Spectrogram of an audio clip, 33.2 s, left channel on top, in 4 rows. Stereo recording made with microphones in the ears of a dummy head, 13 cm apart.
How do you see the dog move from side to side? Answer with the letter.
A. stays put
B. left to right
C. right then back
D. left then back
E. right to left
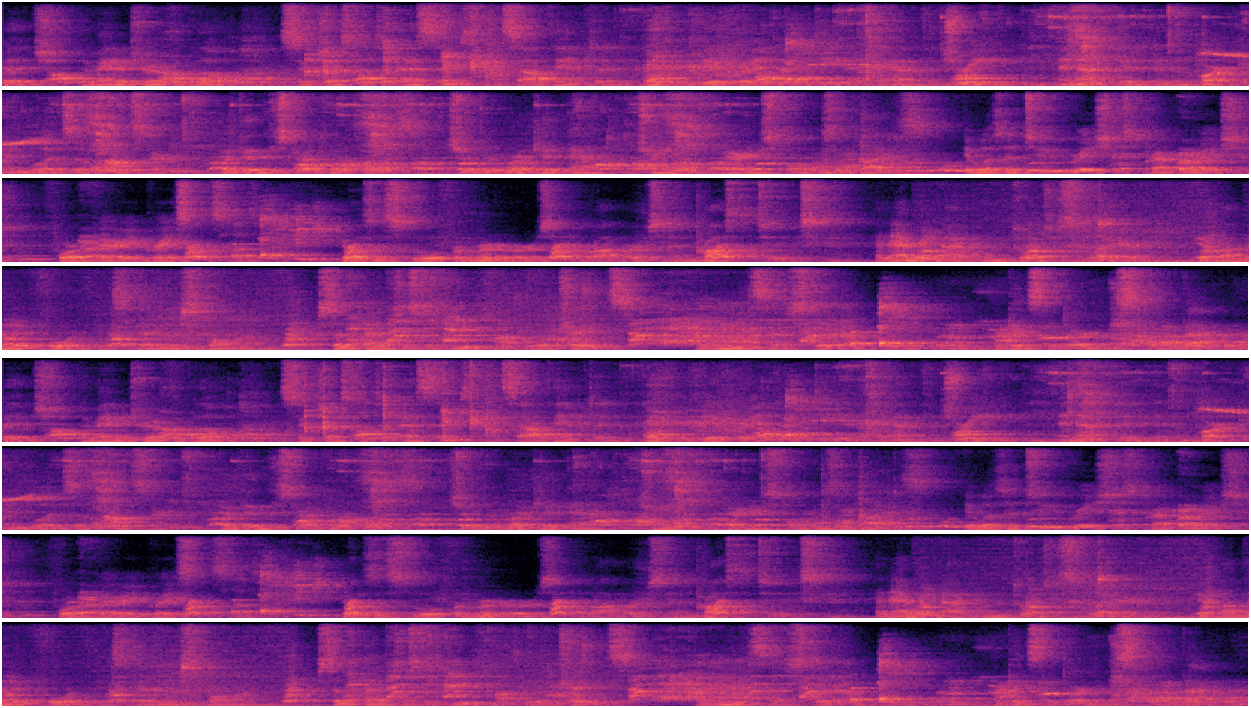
A.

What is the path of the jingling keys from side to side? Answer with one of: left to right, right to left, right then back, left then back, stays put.
left then back.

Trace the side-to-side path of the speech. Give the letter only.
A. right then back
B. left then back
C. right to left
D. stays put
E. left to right
B.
